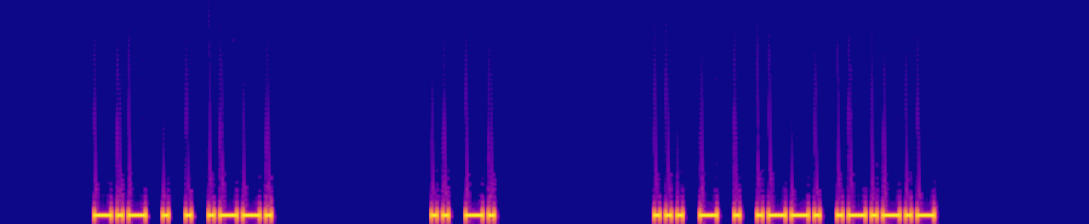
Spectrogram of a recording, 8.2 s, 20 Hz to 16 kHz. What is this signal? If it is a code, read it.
Morse code, heard as a keyed tone, about 28 wpm, 700 Hz. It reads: KEEP IN STEP.
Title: 4x Word-Spacing - Sentences from Top 400 Words - 28wpm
